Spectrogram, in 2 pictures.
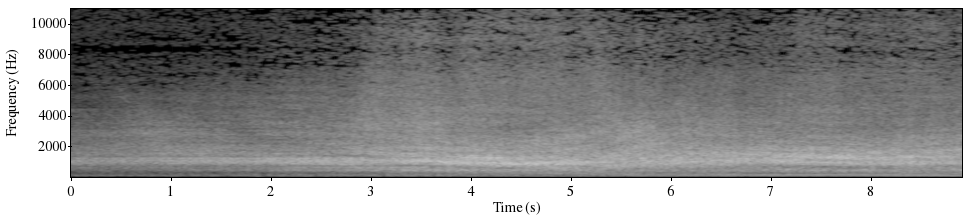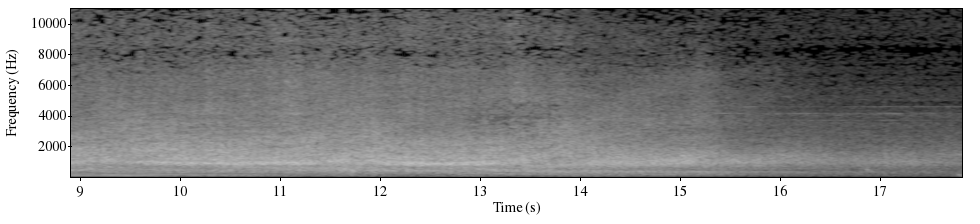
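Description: Airbus A330-200 jet engines running at low power as the airliner rolls past on the runway: a steady rushing whine that swells, holds for about ten seconds and fades, with a low hum that drops in pitch about halfway through as it goes by.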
